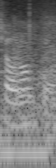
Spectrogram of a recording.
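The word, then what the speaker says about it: ショーロンポー: Oh yeah, that's shorompo. Shorompo. Shorompo. Shorompo. Yeah, shorompo. In Japanese pronunciation, shorompo.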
